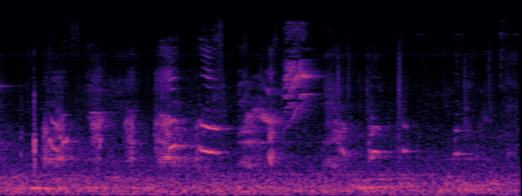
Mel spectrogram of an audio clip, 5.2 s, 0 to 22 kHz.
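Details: Romeo, a 38-day-old male English Bulldog puppy, gives soft, whining whimpers and short squeaky yelps in bursts over a low, steady background rumble.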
